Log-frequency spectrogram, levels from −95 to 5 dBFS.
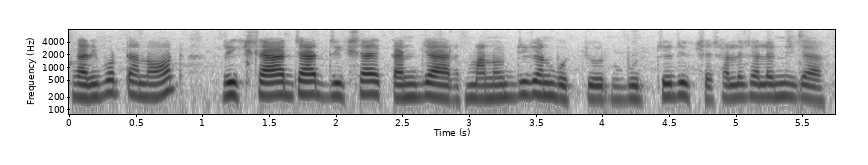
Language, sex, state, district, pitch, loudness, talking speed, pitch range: Chakma, female, Tripura, Dhalai, 205 Hz, -20 LUFS, 155 wpm, 190-225 Hz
